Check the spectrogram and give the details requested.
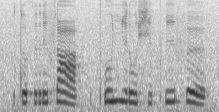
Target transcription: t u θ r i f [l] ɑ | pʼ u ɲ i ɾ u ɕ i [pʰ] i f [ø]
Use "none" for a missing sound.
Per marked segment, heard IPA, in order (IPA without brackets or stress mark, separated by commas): ɾ, pʰ, ø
